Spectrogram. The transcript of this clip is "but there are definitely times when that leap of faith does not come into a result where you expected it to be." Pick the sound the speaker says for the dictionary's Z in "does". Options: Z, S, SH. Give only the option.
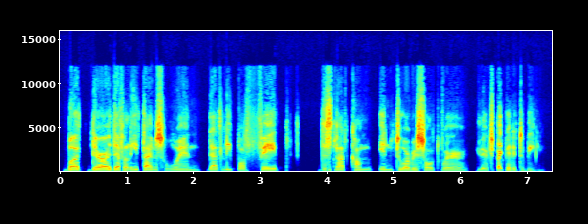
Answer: S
